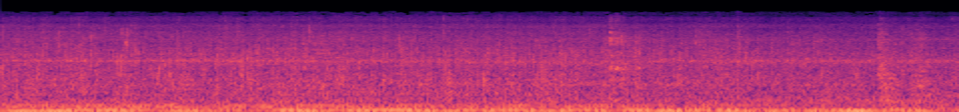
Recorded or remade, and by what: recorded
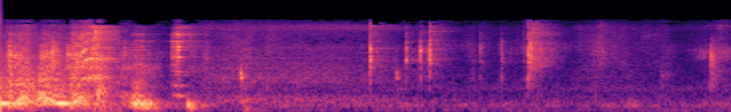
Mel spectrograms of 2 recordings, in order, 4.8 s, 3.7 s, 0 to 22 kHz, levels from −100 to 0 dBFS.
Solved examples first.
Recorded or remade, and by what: recorded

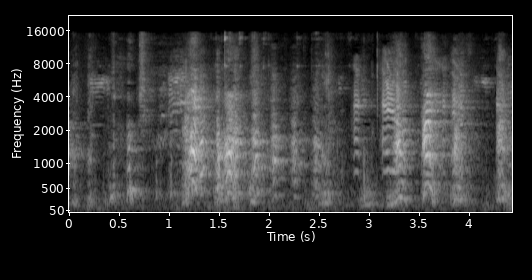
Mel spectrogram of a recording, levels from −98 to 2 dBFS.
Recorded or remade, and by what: recorded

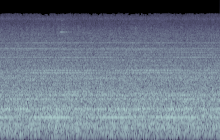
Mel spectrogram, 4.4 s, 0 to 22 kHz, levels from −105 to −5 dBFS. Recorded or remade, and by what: recorded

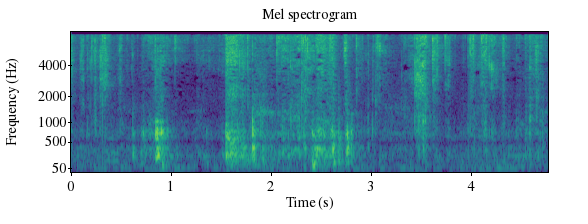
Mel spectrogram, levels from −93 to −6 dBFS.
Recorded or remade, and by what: remade, vocoder, BigVGAN v2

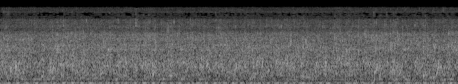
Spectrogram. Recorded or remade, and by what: recorded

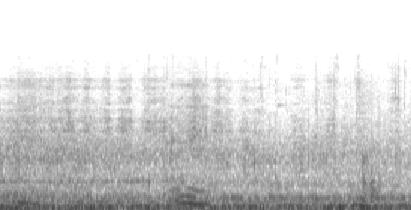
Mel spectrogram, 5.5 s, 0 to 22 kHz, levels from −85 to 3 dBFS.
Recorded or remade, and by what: recorded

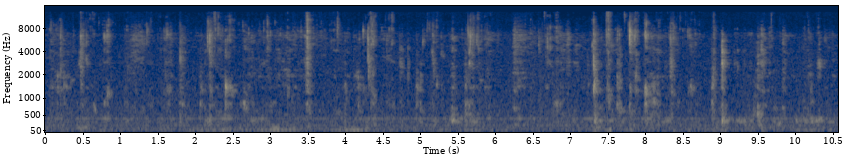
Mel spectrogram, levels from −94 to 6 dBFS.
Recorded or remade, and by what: recorded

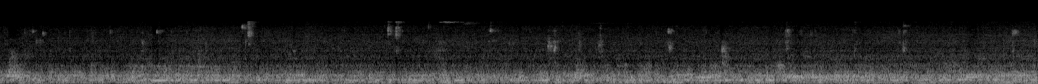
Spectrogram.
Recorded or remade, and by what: remade, vocoder, BigVGAN v2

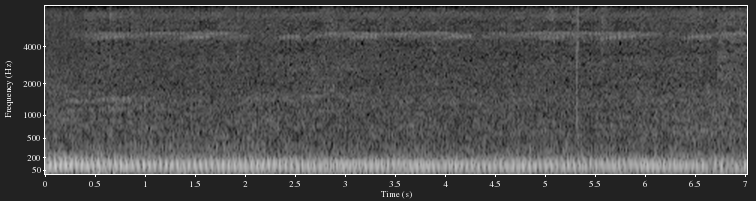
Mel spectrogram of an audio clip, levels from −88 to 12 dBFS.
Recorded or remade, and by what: remade, vocoder, BigVGAN v2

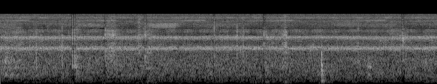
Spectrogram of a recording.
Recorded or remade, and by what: remade, vocoder, BigVGAN v2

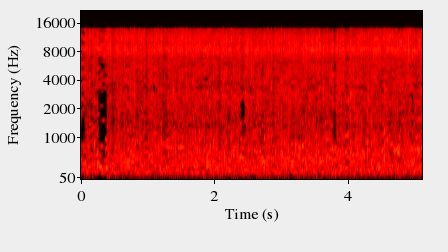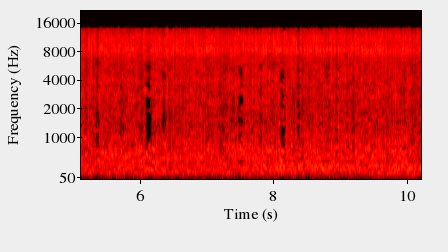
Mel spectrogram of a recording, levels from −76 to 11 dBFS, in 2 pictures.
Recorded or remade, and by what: remade, vocoder, BigVGAN v2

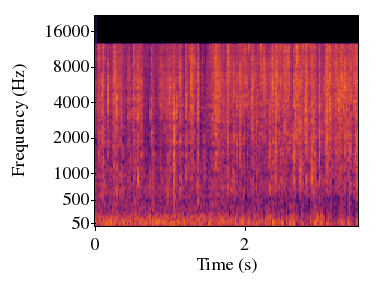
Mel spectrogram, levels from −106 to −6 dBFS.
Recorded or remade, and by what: remade, vocoder, BigVGAN v2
